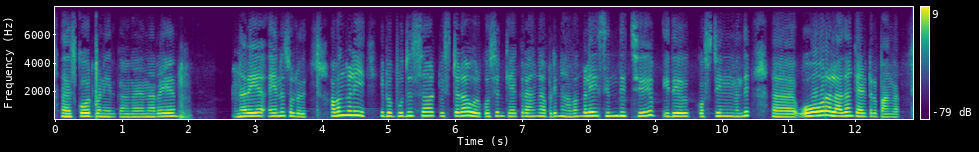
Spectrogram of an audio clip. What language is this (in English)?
Tamil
